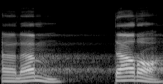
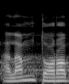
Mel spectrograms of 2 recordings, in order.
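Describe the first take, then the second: First: The second word is said as 'tar'. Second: The second word is said as 'tor'. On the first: The speaker calls it right. "আলাম আ আলাম তার" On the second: The speaker calls it wrong. "তর বললে নামাজ হবে না।"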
